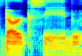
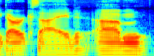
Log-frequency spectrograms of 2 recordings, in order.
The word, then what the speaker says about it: Darkseid: brother and I were reading his name as dark seed so we didn't get the the joke of his name but you know yeah there was a GI in English hard to pronounce lad but yeah I guess it's supposed to be dark side but that seemed might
